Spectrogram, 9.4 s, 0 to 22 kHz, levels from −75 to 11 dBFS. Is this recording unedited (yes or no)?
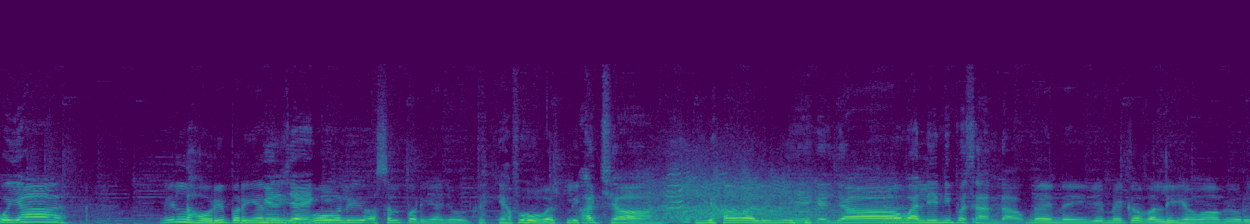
yes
